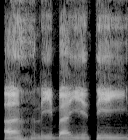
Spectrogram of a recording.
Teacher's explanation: dari ahlinya linya jangan dipanjangin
